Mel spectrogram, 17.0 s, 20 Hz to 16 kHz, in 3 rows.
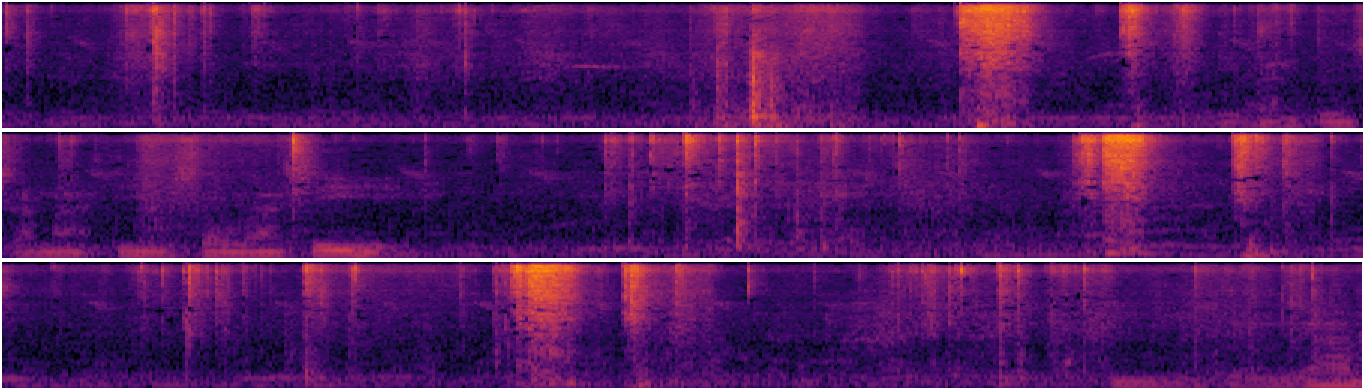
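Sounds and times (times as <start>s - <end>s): adhesive tape ripping off roll: 4.0s - 4.9s, 10.1s - 11.1s, 13.3s - 14.4s
cellophane rustling and clicks: 8.1s - 14.4s.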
